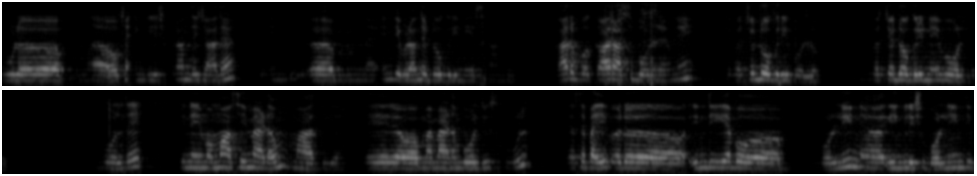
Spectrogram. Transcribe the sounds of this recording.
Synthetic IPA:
skuːl | ʊsʰɛ̃ːʔɪ̃ŋɡlɪʃpəɽãːnd̪eːd͡ʒaːd̪ɛːt̪eːɪnd̪iː | ɪnd̪iːbəɽãːnd̪eːɖoːɡɾiːnẽːsəkʰãːnd̪eː | kəɾkəɾəsboːlnẽːnẽː | t̪eːbətːt͡ʃeːɖoːɡɾiːboːlːoː | bətːʃeːɖoːɡɾiːneĩboːld̪eː | boːld̪eː | kɪneĩːməmãːsĩːmɛːɖəmːaːɾd̪iːɛːt̪eːmɛːɖəmboːld̪iːskuːl | t̪eːəsẽːpaːiːəɾɪnd̪iːɛːbo | boːlniːɪŋɡlɪʃboːlniːnd̪iː

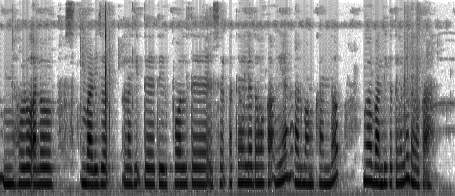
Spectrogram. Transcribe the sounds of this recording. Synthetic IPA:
ɦɔɽɔʔalɔ | baɽid͡ʒɔt̪̚ləɡit̪̚ˀt̪ɛt̪iɾpʰɔlt̪ɛɛsɛt̚ˀkat̪ɛhɔlɛd̪ɔɦɔka̰ʔɡɛjaːɾbaŋkʰand̪ɔʔ | band̪ikat̪ɛɦɔlɛd̪ɔɦɔka̰ʔa

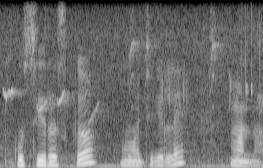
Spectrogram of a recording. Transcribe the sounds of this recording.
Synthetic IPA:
kusiɾəskə | mɔd͡ʒɡɛlɛ | mana

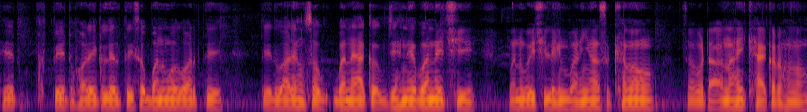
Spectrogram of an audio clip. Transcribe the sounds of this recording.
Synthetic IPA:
pʰeɾpeʈbʱəɽɛkelelt̪isəbːənbəkbəɾt̪i | t̪əd̪waɾeɦəmsəbbənaked͡ʒeɦnebənɛt͡ʃʰi | bənbɛt͡ʃʰilekinbəɽ̤ijãsə̃kʰelɦũsəɡəʈaənaɦikʰakɾəɦəlɦũ

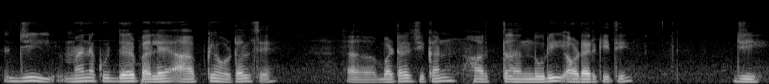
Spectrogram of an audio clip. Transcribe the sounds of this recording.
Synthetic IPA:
d͡ʒiːmɛ̃ːnekʊt͡ʃʰd̪eːɾpɛɦleʔa̰ːp̚keɦoːʈəlse | bɐʈəɾt͡ʃɪkənɔːɾt̪ənd̪uːɾiɔːɾɖəɾkiːt̪ʰiː | d͡ʒiː

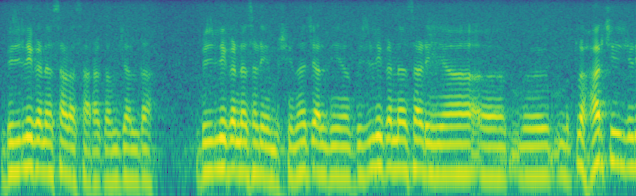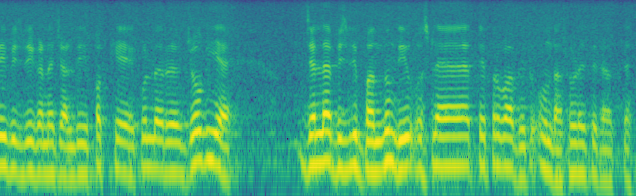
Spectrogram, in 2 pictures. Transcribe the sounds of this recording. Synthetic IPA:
bɪd͡ʒliːkəɾnaːsaːɽaːsaːɾaːkəmt͡ʃəld̪aː | bɪd͡ʒliːkəɾnãːsaːɽijãːməʃiːnãːt͡ʃəld̪ɪjãːbɪd͡ʒliːkəɾnãːsaːɽiːjãː | mət̪ləbɦəɾt͡ʃiːzd͡ʒeːɽiːbɪd͡ʒliːkəɾnãːt͡ʃəld̪iːpəkʰːeːkʊləɾd͡ʒoːbiːɛː | d͡ʒəlɛːbɪd͡ʒliːbə̃nd̪ɦʊ̃nd̪iːʔʊslɛːt̪eːpɾəbaːbɪt̪ɦʊ̃nd̪aːt̪ʰoːɽeːt̪eɾãːt̪ɛː

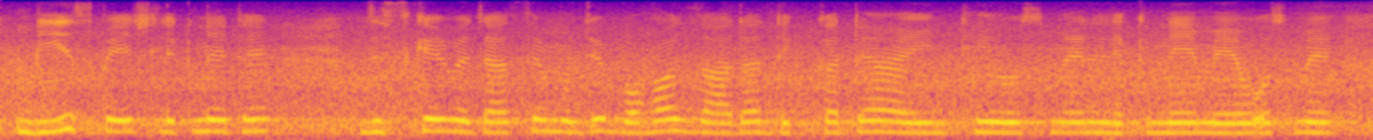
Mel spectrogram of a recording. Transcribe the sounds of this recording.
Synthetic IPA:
biːspeːʃlɪkʰnet̪ʰe | d͡ʒɪskiʋɐd͡ʒəɦsemʊd͡ʒʱebɐɦʊt̪zjaːd̪ad̪ɪkːət̪ẽaːɪ̃t̪ʰĩʊsmẽlɪkʰnemẽʊsmẽ

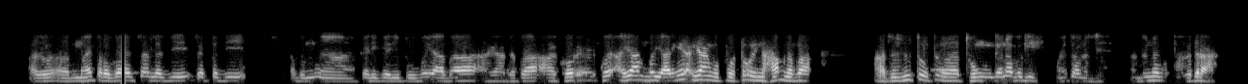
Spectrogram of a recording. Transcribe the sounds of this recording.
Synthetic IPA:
ɐdɔmajtaɾawɡɐt͡ʃɐt̚lɐzit͡ʃet̚pɐdi | ɐduŋkɐɾik̬ɐɾip̬ubɐjabɐjadɐbaːkʰɔɾkʰojɐjaŋmɐjaɾiŋajɐjaŋmɐpɔt̚ːaojnɐɦat̚nɐba | a̰duzutʰoŋdɐnabɐɡimajtawnazi | ɐdunɐpʰaɡɐd̪ɾa

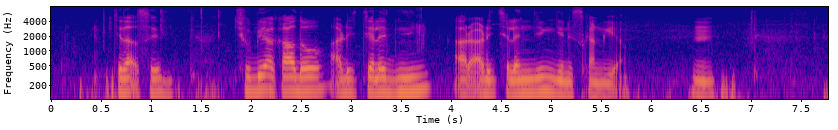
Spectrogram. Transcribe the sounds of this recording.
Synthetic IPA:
t͡ʃɛd̪a̰ʔsɛ | t͡ʃʰubiakawd̪ɔa̰ɖit͡ʃɛlɛɲd͡ʒiŋ | a̰ɾa̰ɖit͡ʃɛlɛɲd͡ʒiŋd͡ʒiniskanɡɛja̰

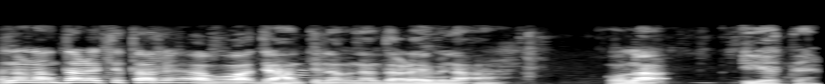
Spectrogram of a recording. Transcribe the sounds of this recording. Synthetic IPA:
mɛnɔnaʔd̪aɽɛt͡ʃɛt̪aɾɛabɔaʔd͡ʒaɦant̪inamɛnaʔd̪aɽɛjmɛnaʔa | ɔnaʔ | ijat̪ɛ

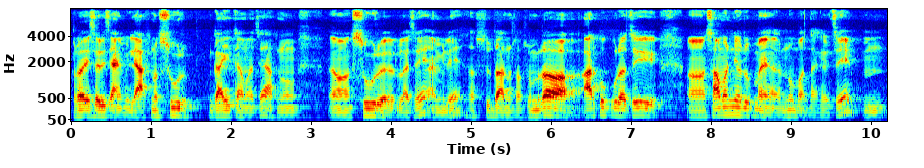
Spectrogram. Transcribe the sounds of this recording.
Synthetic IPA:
rʌes̬ʌɾit͡saĩɦamileapʰnosurɡajikamat͡saĩapʰno | suɾʌɾṵlajt͡sʌĩɦa̰milesud̪ʱarnʌsʌk̚t͡sʰrʌa̰rkokuɾat͡sʌĩ | samanjʌrupmaɦernubʱʌnd̪akʰeɾit͡sʌĩ

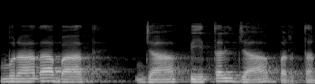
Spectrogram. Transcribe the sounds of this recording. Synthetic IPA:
mʊɾaːd̪aːbaːt̪ | d͡ʒaːpiːt̪əld͡ʒaːbəɾt̪ən

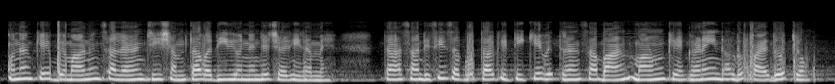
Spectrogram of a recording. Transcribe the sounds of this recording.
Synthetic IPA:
ʊn̤ənɪ̆kʰeːbɪmaːn̤ʊnɪ̆sãlɐəɽ̃d͡ʑiːʃɐmt̪aʋɐd̪ʱiʋioʊn̤ənɪ̆d͡ʑeːʃɐɾiːɾə̆mẽ | t̪ɐɐsãɗɪsisɐɡʱõt̪ʰakiɪʈiːkeʋɪt̪ɾənɪ̆sãɓãːmaːɳ̤ʊnɪ̆kʰeːɡʱɐɽ̃eĩɗaːɖʱofaːɪd̪ot̪ʰijoː

